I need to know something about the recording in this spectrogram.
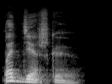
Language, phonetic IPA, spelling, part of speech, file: Russian, [pɐˈdʲːerʂkəjʊ], поддержкою, noun, Ru-поддержкою.ogg
- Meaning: instrumental singular of подде́ржка (poddéržka)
